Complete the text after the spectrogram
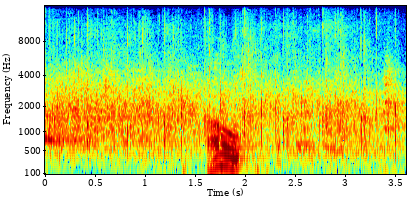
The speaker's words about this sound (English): Yes. You can put your hands together for that. If you married and you ain't clapping right now, you're the dumbest man on the planet.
